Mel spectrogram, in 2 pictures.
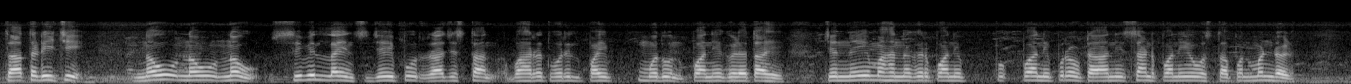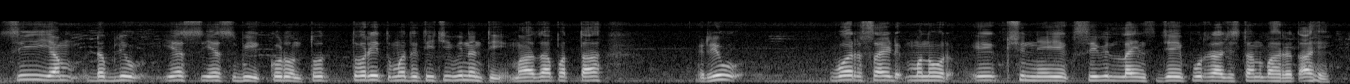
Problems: constant background noise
